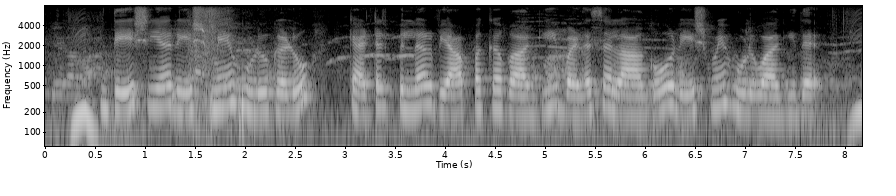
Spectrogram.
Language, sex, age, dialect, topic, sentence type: Kannada, female, 18-24, Mysore Kannada, agriculture, statement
